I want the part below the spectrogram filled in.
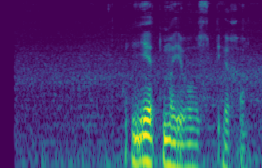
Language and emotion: Russian, sad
